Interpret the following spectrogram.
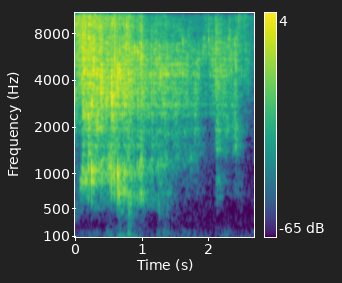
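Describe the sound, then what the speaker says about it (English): Liquid poured into a glass while preparing a morning drink, a steady splashing stream for about two seconds that tapers off, close and fairly quiet with no talk. "let's pour this inside of it"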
